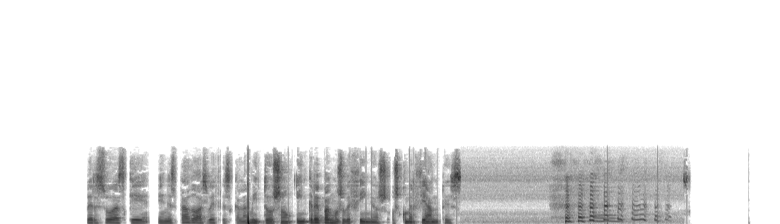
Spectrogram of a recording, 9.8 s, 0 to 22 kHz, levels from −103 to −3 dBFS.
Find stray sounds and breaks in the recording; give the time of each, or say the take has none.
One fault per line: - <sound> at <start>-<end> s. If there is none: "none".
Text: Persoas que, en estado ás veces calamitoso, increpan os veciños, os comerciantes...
- laugh at 6.9-8.4 s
